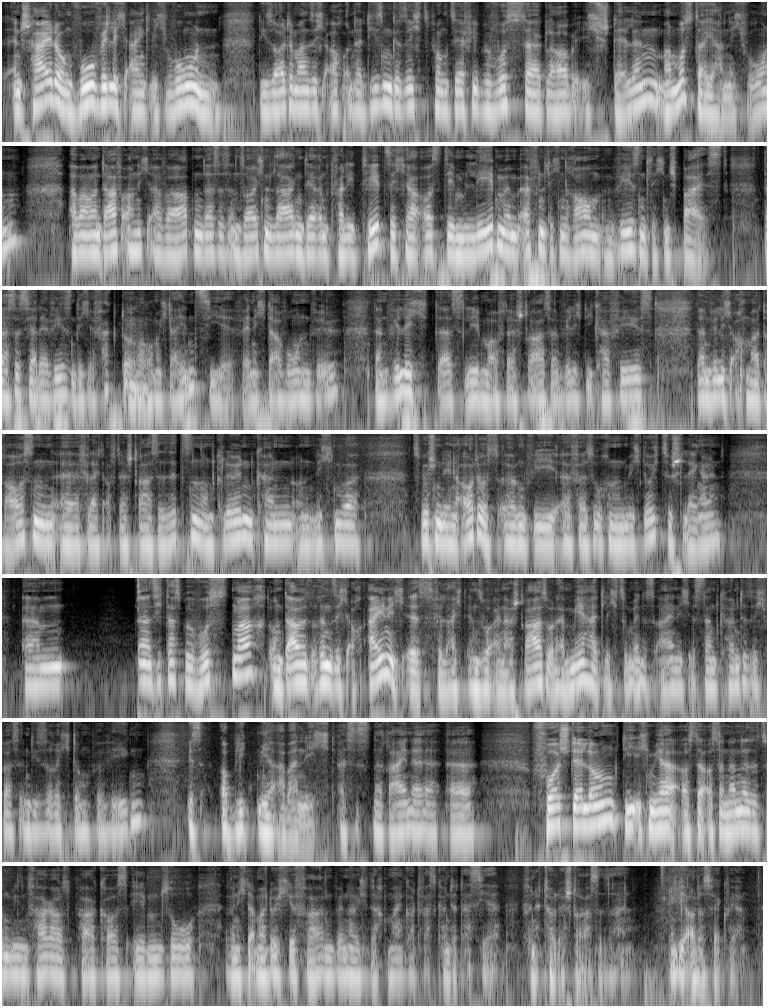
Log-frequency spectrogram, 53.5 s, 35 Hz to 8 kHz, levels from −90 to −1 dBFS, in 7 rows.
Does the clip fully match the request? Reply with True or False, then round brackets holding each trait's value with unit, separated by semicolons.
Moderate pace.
False (205 wpm)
